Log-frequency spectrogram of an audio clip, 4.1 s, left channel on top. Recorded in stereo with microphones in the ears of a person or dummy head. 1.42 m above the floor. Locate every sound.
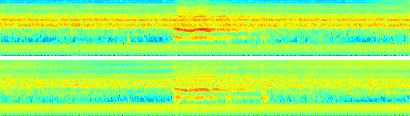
0.0 s a machine running: 55° left (ahead or behind), 0.8 m
1.7 s singing: 60° left (ahead or behind), 1.1 m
